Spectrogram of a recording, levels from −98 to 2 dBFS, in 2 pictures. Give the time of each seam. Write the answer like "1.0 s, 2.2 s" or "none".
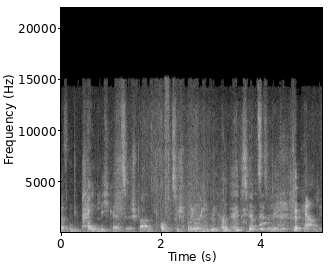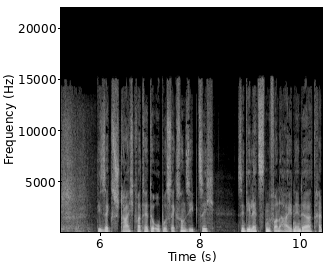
none

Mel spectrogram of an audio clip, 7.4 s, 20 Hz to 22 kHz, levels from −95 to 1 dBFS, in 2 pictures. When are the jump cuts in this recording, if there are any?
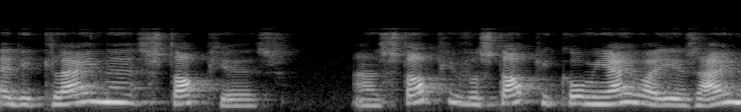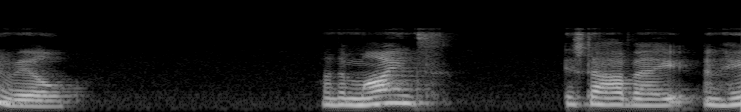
none

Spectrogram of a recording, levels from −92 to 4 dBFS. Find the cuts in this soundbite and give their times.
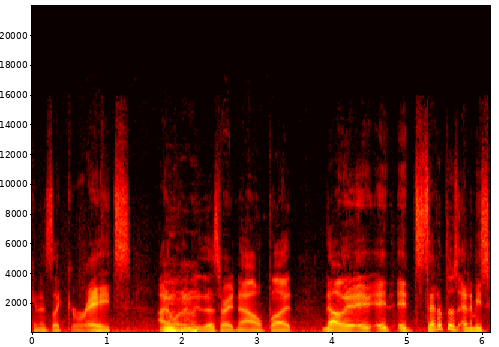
none

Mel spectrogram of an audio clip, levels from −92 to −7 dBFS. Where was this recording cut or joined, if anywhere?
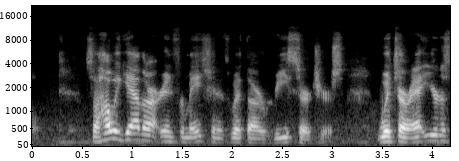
none

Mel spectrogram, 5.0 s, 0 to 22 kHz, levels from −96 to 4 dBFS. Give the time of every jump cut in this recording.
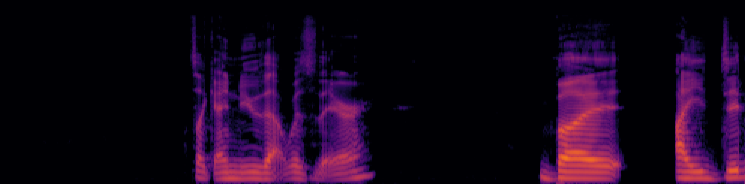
1.3 s

